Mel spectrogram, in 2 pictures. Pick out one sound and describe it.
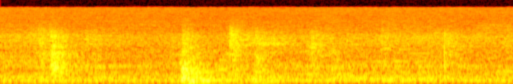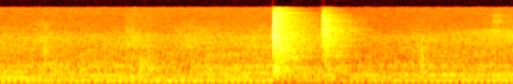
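A metal gate clanks and rattles.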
